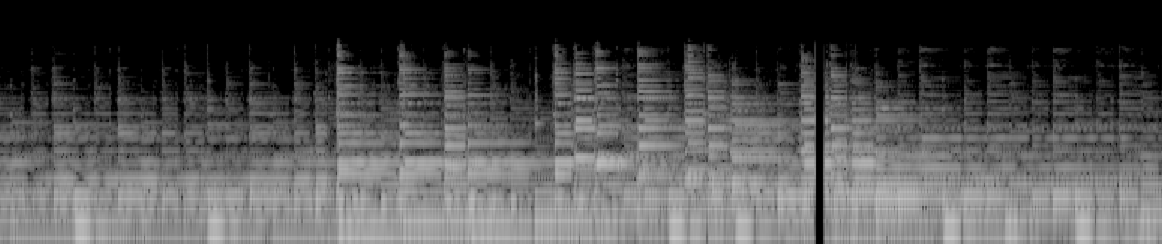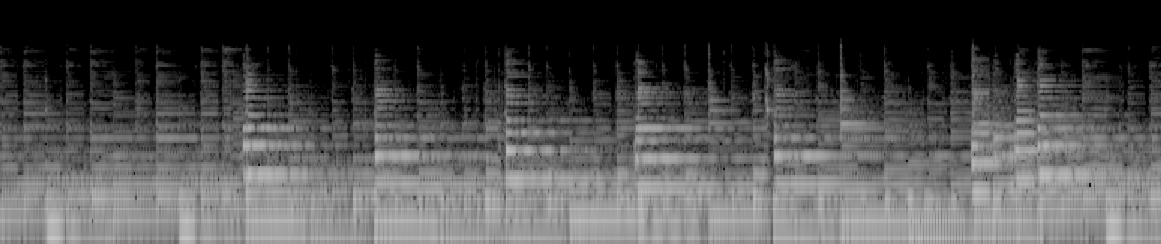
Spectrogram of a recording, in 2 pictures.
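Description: Background music: a gentle plucked-string instrumental, like acoustic guitar, with a steady bass line. It cuts out for an instant about eleven seconds in.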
